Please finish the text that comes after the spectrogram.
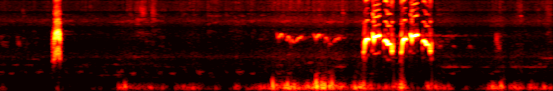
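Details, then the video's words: Sooty-headed bulbul song meant to prompt other birds to sing: one sharp note, then a brief run of bubbly, wavering whistles over low rumbling background noise. "Pancingan Burung kutilang"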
